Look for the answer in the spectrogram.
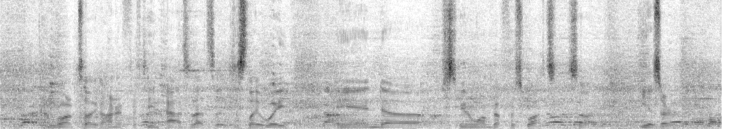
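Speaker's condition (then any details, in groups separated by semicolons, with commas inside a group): No condition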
